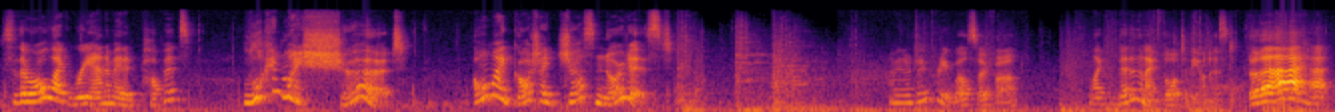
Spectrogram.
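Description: This young New Zealand-raised gaming host speaks slowly with long pauses, her slightly high voice very animated, pushed, and bright, with slight background noise. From a small decorated room, game music behind her, she chats casually through a let's-play, self-mocking and exclaiming at what happens.

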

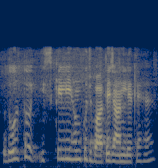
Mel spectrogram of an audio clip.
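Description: A man's voice: high-pitched, brisk, lo-fi sound. A young man from India hosting his own channel, explaining a topic straight to camera in an instructive way, recorded on a clip-on mic in a small room. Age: young adult. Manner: instructive, addresses viewers as friends. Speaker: YouTube channel host. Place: small room before a plain backdrop. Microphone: small clip-on mic on shirt.

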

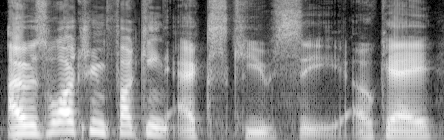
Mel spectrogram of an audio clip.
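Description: A young man giving casual, animated livestream commentary as a streamer, blurting short reactions and repeating himself on a close desk mic. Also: medium pitch, brisk, no echo. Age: young adult. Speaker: streamer reacting to meme videos. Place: small room at home, indoors. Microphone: close desk microphone.

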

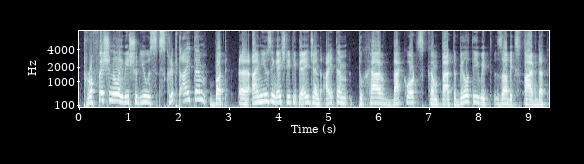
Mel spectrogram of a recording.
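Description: A young native Latvian speaker with a Latvian accent, presenting software tutorials, walks viewers through a setup over screen share from a small room. His voice sits on the high side, and his delivery is full of fillers and restarts.

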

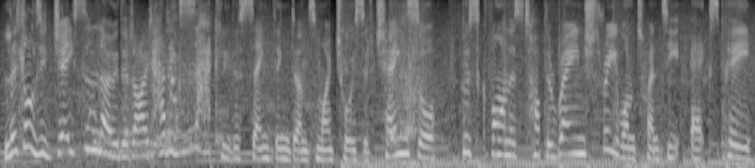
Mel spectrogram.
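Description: A young woman co-presenting a TV gadget show and narrating it in a bubbly, excited way. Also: fairly high pitch, moderate pace, few pauses. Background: backing music.

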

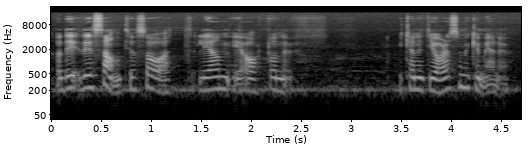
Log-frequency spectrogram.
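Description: An actress playing a middle-aged grieving mother, speaking haltingly with many pauses in a dramatic monologue. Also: medium pitch, fairly even intonation, vocal fry, a little hiss or hum, close to an everyday voice. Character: grieving mother, middle-aged, recalling her daughter's death.

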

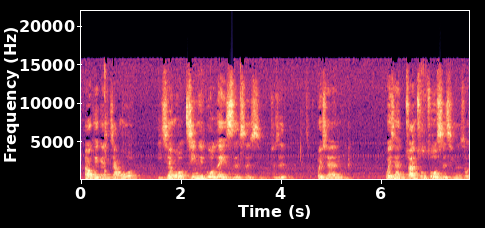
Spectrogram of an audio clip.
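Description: A woman's voice: lowish voice, slight background noise. A woman with a Taiwanese Mandarin accent giving a sermon as an intern preacher, telling humorous personal stories and acting out bits of dialogue. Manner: animated storytelling with humorous personal anecdotes and acted-out dialogue. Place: church sanctuary. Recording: echoey church hall, voice from a distance.

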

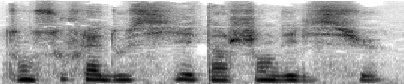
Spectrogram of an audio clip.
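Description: A woman voicing a gentle, pleading female rose in a storybook reading, speaking softly and tenderly. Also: lowish voice, flat delivery, fairly quick, noisy background, close to an everyday voice.

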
